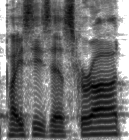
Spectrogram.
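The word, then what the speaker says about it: Pisces Iscariot: I came home and I listened to Pisces Escarot. That's how you pronounce it.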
